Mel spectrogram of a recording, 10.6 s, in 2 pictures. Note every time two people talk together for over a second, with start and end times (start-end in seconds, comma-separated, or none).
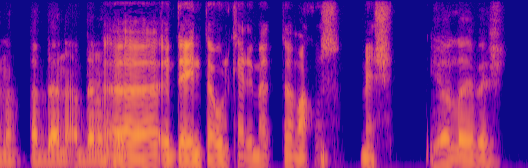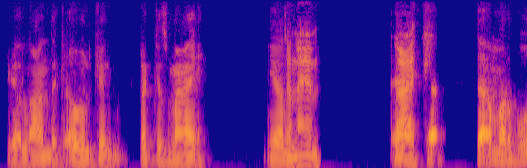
none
